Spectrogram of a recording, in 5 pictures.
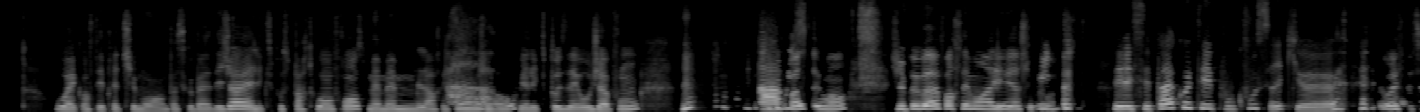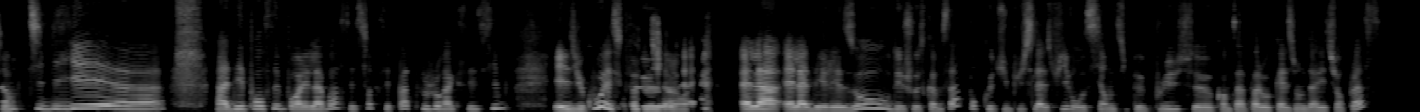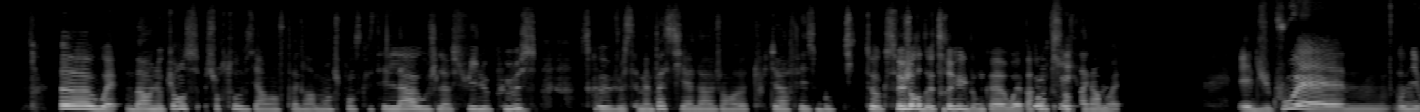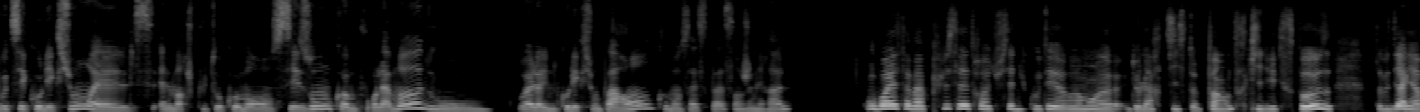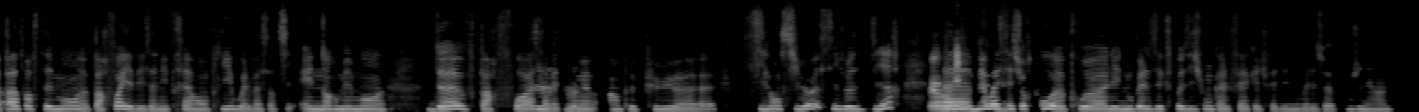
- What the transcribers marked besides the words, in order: surprised: "Ah !"; unintelligible speech; laughing while speaking: "donc forcément"; chuckle; chuckle; tapping; other background noise; chuckle
- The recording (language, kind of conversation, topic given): French, podcast, Quel artiste français considères-tu comme incontournable ?
- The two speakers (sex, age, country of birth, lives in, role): female, 20-24, France, France, guest; female, 25-29, France, France, host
